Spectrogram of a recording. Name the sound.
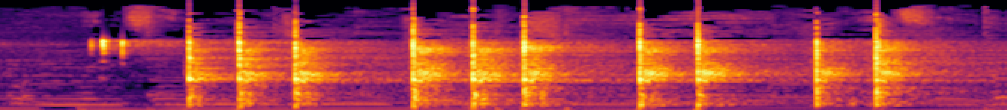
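knocking on a door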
